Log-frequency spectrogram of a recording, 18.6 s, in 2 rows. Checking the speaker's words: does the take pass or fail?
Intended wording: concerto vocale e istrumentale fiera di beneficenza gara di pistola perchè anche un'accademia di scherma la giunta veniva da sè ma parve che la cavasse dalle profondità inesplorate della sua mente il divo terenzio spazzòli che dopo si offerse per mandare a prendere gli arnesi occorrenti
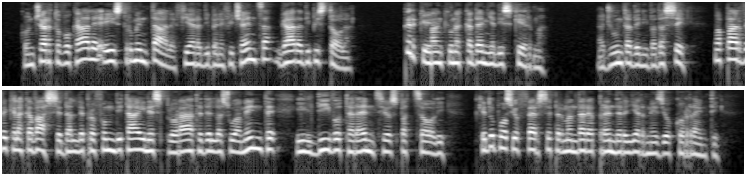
pass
